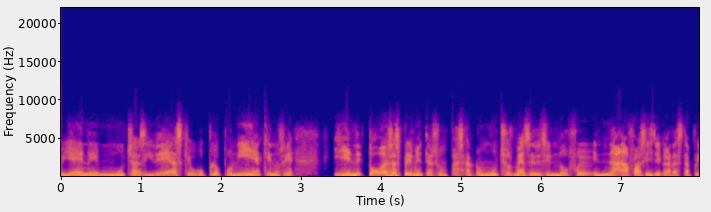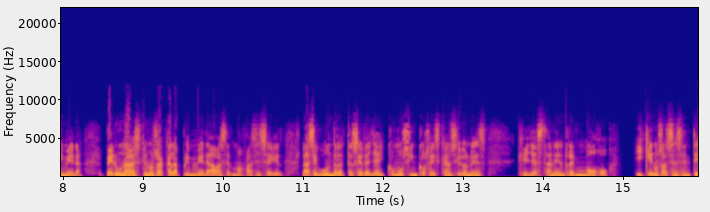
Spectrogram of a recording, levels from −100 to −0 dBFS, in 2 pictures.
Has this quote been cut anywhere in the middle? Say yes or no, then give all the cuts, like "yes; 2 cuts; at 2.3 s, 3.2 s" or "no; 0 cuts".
no; 0 cuts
